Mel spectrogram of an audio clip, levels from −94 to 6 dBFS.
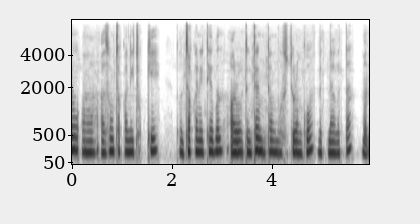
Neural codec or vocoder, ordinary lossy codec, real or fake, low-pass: vocoder, 44.1 kHz, 128 mel bands every 256 samples, BigVGAN v2; none; fake; 7.2 kHz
